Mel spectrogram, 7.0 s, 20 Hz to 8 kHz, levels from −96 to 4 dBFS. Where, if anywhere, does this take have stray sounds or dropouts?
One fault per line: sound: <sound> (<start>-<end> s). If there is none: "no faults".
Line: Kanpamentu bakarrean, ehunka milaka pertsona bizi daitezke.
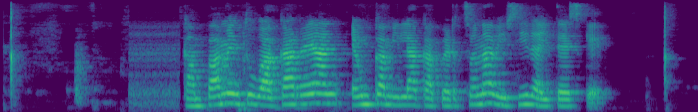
no faults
